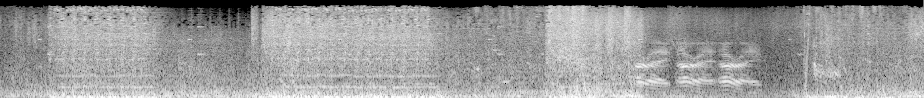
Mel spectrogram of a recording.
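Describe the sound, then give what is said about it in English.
Video game rockets fired three at a time by a Shadow Broker Vanguard enemy, in a series of loud, roaring bursts, each a harsh blast with a hissing rush, broken briefly by a warbling electronic tone before another volley. “He fires three rockets at a time!”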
